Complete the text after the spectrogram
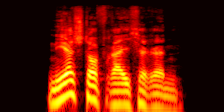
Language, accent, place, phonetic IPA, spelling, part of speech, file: German, Germany, Berlin, [ˈnɛːɐ̯ʃtɔfˌʁaɪ̯çəʁən], nährstoffreicheren, adjective, De-nährstoffreicheren.ogg
- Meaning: inflection of nährstoffreich: 1. strong genitive masculine/neuter singular comparative degree 2. weak/mixed genitive/dative all-gender singular comparative degree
